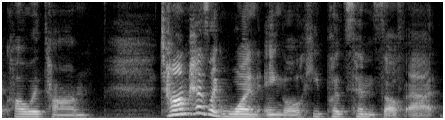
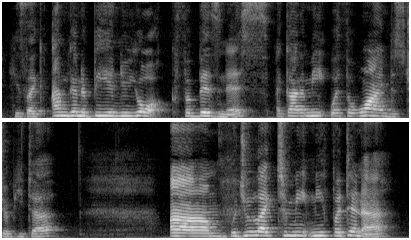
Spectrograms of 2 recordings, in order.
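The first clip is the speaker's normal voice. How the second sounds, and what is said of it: Pretty good put-on British accent. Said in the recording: “That was pretty good British accent.”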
